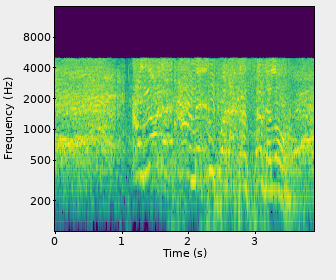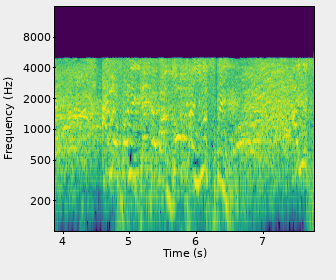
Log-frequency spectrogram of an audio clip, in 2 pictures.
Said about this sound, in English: Lift up your voice and shout! Thank God for the blood of Jesus. Clap your hands for the blood of Jesus.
